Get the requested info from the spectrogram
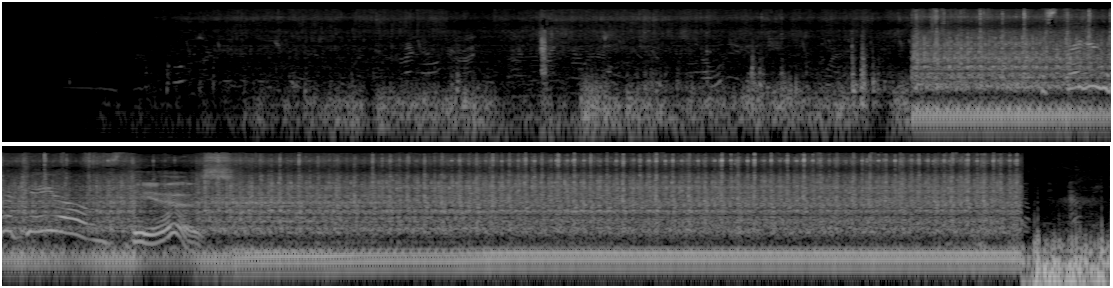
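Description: A compact farm tractor's engine running steadily under load as it pulls a potato digger, starting loud about nine seconds in after a fade-in of faint outdoor voices, and cutting off just before the end.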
